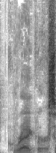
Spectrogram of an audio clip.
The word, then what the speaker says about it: grogger: No, I never heard Gregor. I only know from Grogger. – Canada. So this letter writer, Andrea Safer, says the Canadian pronunciation is Gregor.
